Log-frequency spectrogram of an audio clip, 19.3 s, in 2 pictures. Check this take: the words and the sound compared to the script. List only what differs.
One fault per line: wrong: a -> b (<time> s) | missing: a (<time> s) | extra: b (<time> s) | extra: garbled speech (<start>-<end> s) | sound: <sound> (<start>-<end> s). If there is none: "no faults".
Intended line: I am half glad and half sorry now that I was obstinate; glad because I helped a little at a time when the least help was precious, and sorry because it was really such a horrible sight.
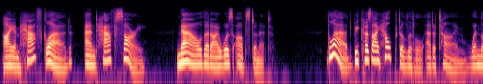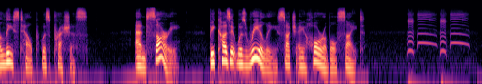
sound: squeak (17.8-19.1 s)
